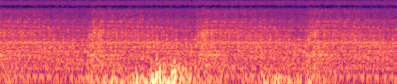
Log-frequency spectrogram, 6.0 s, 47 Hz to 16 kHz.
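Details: 2011 Vauxhall Astra J Mk6 1.7 CDTI diesel at idle: clatter swells and fades about every 1.5 seconds, a hunting idle from fuel pressure surges; suction control valve most likely cause, to be replaced.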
